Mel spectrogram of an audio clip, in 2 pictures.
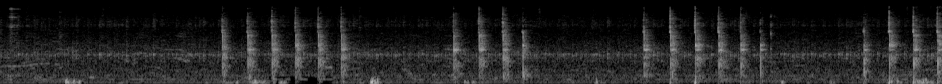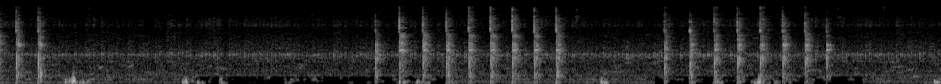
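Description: Wooden mallet tapping a carving chisel into hardwood: short runs of quick, sharp taps, about six a second, with brief pauses between the runs.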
